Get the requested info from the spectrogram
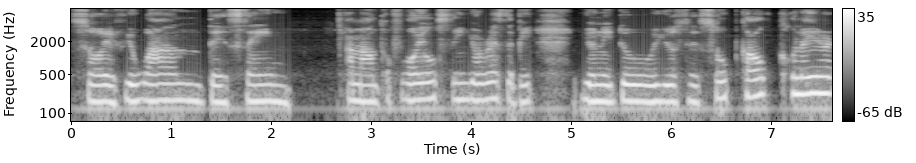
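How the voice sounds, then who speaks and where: A woman speaks very slowly in a fairly low pitch with a Spanish accent. Her voice is somewhat breathy and her intonation fairly even. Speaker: soap maker. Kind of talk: tutorial. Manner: halting, with fillers.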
